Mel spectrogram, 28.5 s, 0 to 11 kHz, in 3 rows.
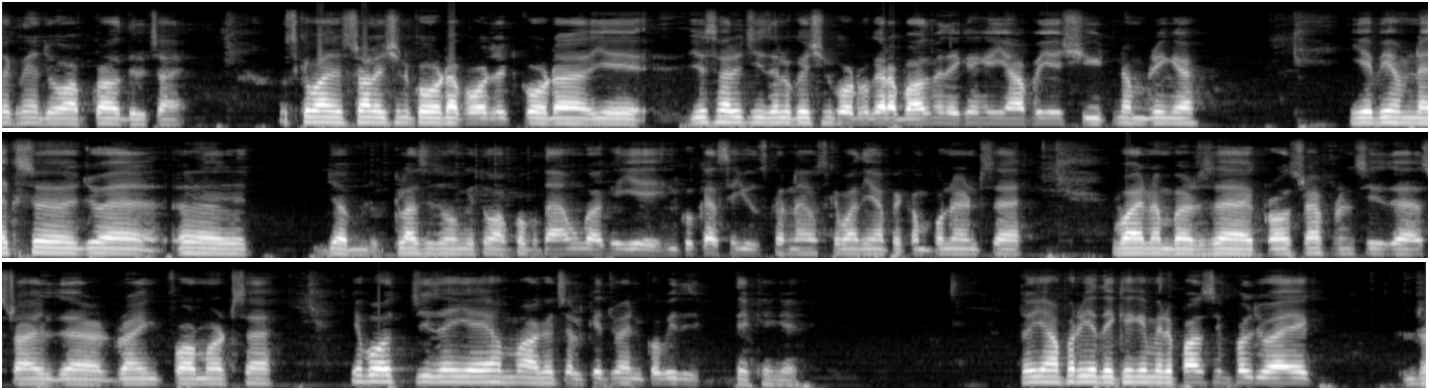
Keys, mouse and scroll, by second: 2.1 click, 6.5 click, 6.6 click, 9.1 click, 15.1 click, 22.2-25.4 drag, 26.5 middle click.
